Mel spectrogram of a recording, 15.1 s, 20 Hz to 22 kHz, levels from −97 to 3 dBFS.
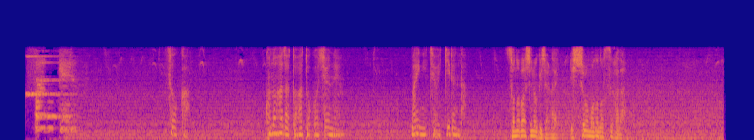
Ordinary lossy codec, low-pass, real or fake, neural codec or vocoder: none; 5.4 kHz; fake; vocoder, 24 kHz, 100 mel bands, Vocos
